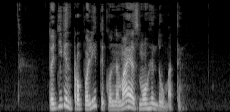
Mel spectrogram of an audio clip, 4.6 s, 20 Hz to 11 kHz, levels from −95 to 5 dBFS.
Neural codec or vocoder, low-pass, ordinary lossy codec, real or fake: none; 9.9 kHz; AAC, 48 kbps; real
